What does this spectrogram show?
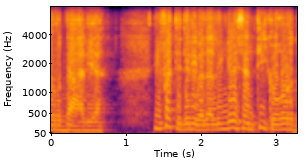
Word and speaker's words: ordalia: è tornata in Italia con la pronuncia francesizzata ma ormai consolidata di ordalia anche le parole girano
